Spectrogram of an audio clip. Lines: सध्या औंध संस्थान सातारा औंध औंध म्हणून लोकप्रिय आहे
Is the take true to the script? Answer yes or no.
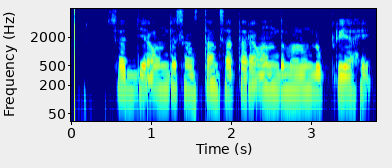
no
